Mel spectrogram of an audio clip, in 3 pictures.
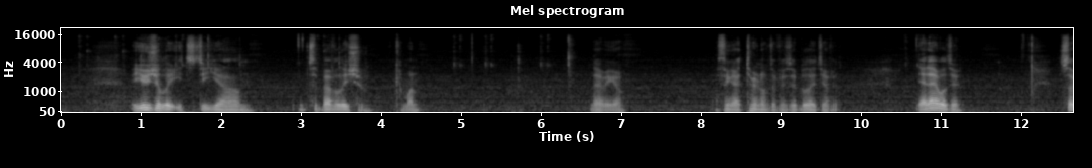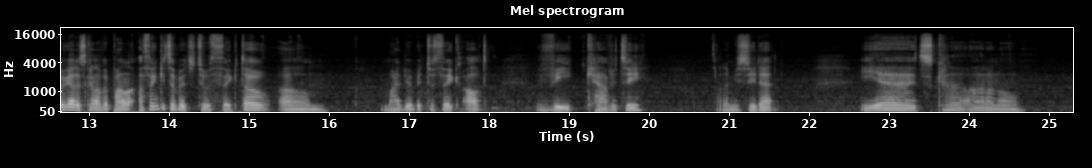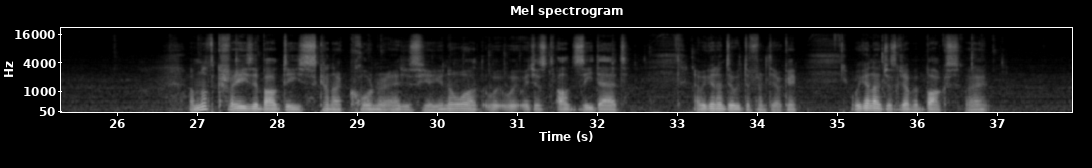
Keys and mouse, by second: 1.0 q, 3.6 ctrl+`, 5.5 q, 12.0-12.5 middle drag, 12.7 shift+middle drag, 13.5-14.6 middle drag, 14.9 KP_5, 15.4 KP_5, 17.5 alt+v, 19.8-23.6 middle drag, 24.4-26.0 middle drag, 26.6-27.0 middle drag, 27.5 shift+middle drag, 29.1 middle drag, 29.8 ctrl+z, 30.1 ctrl+z, 30.5 ctrl+z, 30.7 ctrl+z, 30.9 ctrl+z, 31.1 ctrl+z, 31.3 ctrl+z, 32.1 ctrl+z, 33.1 Tab, 33.7 Tab, 35.5 d, 36.8 shift+middle drag.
